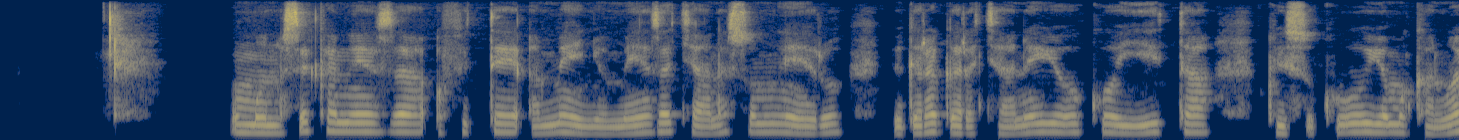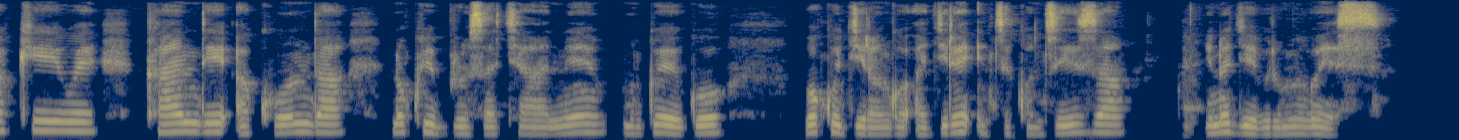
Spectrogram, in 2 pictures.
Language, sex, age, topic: Kinyarwanda, female, 25-35, health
